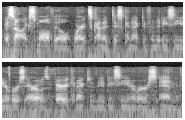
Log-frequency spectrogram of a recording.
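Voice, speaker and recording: A man co-hosting a casual store update, chiming in with quick, enthusiastic opinions on films and shows. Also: lowish voice, level tone, a little hiss or hum. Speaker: co-host. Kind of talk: casual chat.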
